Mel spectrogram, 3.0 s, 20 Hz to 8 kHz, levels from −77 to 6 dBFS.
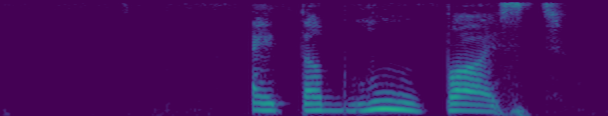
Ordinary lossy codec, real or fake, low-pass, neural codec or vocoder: none; fake; none; codec, 16 kHz, 1.1 kbps, Voila-Tokenizer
